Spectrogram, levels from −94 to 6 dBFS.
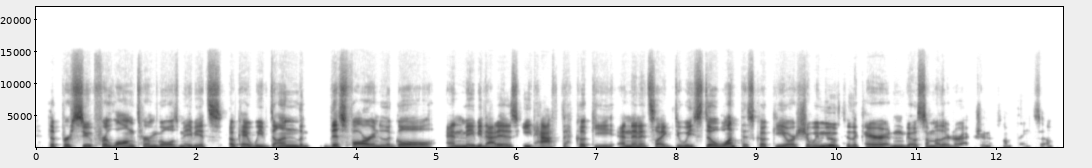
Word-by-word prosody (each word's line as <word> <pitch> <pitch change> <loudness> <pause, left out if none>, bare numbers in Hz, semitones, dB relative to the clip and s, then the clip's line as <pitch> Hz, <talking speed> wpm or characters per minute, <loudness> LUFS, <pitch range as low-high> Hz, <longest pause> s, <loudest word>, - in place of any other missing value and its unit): the - - 0
pursuit 135 +5 +5
for 125 - 0
long 115 +2 0
term 105 -1 -6
goals. 100 0 -4
Maybe 105 -1 -4
it's, 95 -1 +3
"Okay, 120 -5 +1
we've 105 +2 -3
done 130 0 0
the 110 -1 -6 0.2
this 125 +3 +6
far 110 -1 +3
into 95 -1 -5
the 95 0 -7
goal." 100 -3 -1 0.2
And 100 -1 -1
maybe 110 +1 +1
that 110 - +1
is 100 -2 +1
eat 250 -2 -1
half 100 - +3
the - - -11
cookie, 95 0 -5
and 100 +1 -1
then 105 - +4
it's 95 -3 0
like, 95 +2 -1
"Do 110 - -7
we 110 0 +1
still 125 +4 +3
want 185 - +2
this 110 - -2
cookie, 110 +1 -5
or 95 -1 -3
should 105 +2 -4
we 105 +1 -3
move 160 +2 +2
to 105 - -8
the 100 - -5
carrot 95 -1 +1
and 95 -1 -7
go 105 -2 -4
some 95 +1 -1
other - - -6
direction - - -9
or - - -20
something," - - -24
so - - -16
105 Hz, 235 wpm, -26 LUFS, 100-115 Hz, 0.2 s, this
